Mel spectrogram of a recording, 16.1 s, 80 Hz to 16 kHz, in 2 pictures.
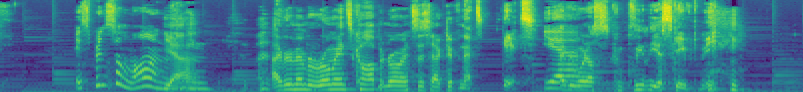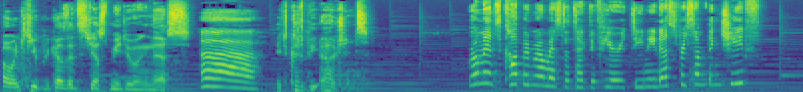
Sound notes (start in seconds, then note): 7.1 laughs; 9.1 deeper voice; 10.1 happy noise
